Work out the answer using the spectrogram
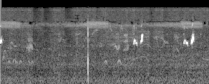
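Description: A female quail gives two short bursts of high, squeaky double notes about a second apart. A single sharp click comes before them, over a steady thin hiss.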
